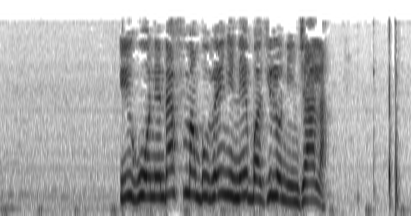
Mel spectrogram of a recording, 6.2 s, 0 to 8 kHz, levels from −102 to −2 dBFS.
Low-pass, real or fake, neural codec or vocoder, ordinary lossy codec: 7.2 kHz; real; none; MP3, 24 kbps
